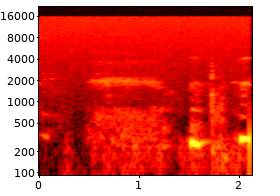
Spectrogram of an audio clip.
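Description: A woman's soft, breathy exhale lasting about a second and a half. Near the end comes a short hummed note with a small click.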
